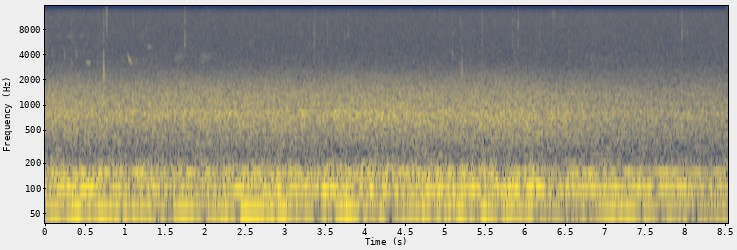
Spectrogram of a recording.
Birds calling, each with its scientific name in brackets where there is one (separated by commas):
Song Sparrow (Melospiza melodia)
